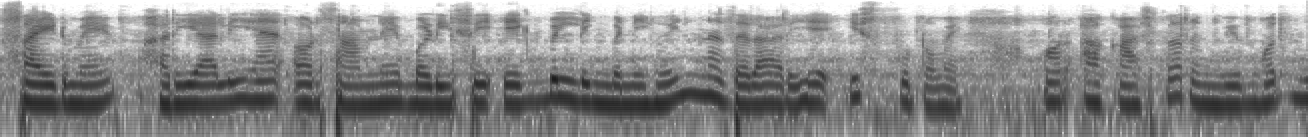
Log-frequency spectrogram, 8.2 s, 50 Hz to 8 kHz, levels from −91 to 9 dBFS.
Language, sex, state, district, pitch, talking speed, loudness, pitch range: Hindi, female, Uttar Pradesh, Jalaun, 175 Hz, 185 wpm, -16 LUFS, 170-190 Hz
